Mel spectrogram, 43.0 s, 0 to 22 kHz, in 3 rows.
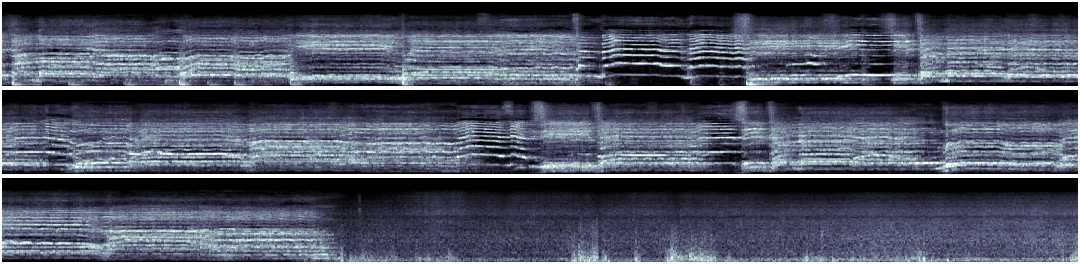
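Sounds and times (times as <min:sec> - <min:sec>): choir singing a cappella: 0:00.0 - 0:33.5
wind and surf: 0:00.0 - 0:43.0.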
